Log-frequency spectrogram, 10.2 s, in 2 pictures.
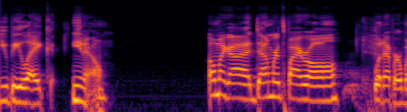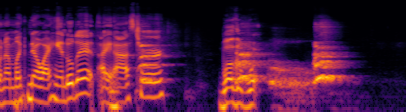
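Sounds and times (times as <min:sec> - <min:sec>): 
speech: 0:00.0 - 0:01.4, 0:02.6 - 0:08.4
dog barking from across the street: 0:06.8 - 0:09.7.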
